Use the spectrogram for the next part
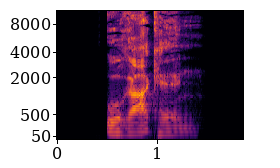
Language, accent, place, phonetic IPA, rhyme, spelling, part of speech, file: German, Germany, Berlin, [oˈʁaːkl̩n], -aːkl̩n, Orakeln, noun, De-Orakeln.ogg
- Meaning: dative plural of Orakel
